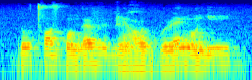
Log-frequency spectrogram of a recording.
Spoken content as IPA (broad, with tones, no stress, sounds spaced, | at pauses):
ɾ u˧ tʰ ɔ˧ z p ɔ̃˧ ɡ œ˥ v ʉ˧ ɡ ɭ ɛ̃˩ ʕ u˩ ɡ p u˩ ɭ ɛ˥ ŋ ɔ̃˧ ʎ i˥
